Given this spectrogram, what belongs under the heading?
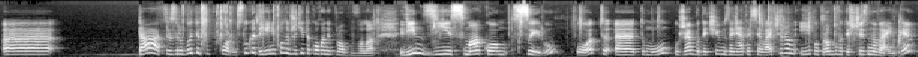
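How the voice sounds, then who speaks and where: A woman's voice: on the high side, normal speed, slight background noise. Chatty young woman unboxing gifts. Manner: chatty, thankful, excited, with many fillers. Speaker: book vlogger unboxing a gift. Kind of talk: casual unboxing chat. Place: home room.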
